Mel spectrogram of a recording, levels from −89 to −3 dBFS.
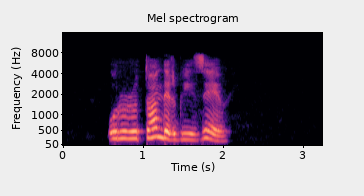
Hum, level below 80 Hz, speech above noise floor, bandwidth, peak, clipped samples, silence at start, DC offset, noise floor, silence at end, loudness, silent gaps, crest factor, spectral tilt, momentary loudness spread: none; -68 dBFS; 59 dB; 8 kHz; -6 dBFS; under 0.1%; 0.55 s; under 0.1%; -81 dBFS; 1.2 s; -23 LUFS; none; 18 dB; -4.5 dB/octave; 9 LU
